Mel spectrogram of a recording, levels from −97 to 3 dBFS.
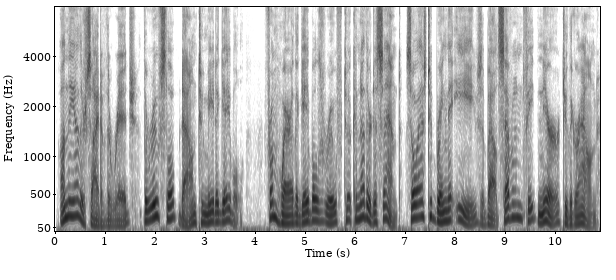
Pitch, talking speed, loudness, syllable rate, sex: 130 Hz, 200 wpm, -18 LUFS, 4.9 syllables/s, male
